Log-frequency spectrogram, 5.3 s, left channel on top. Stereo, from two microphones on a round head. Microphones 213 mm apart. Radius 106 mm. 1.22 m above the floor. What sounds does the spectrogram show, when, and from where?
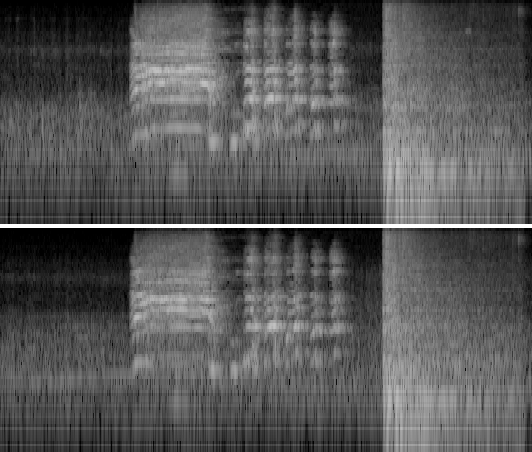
1.3 s laughter: 10° left (ahead or behind), 0.6 m; by 3.5 s 65° left (ahead or behind), 1.1 m
3.8 s an explosion: 15° right (ahead or behind), 0.5 m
